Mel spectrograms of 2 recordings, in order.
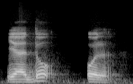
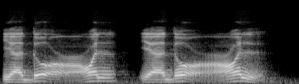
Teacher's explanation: ain sifatnya dia memantul, layin, ya, awalnya kuat kemudian melemah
